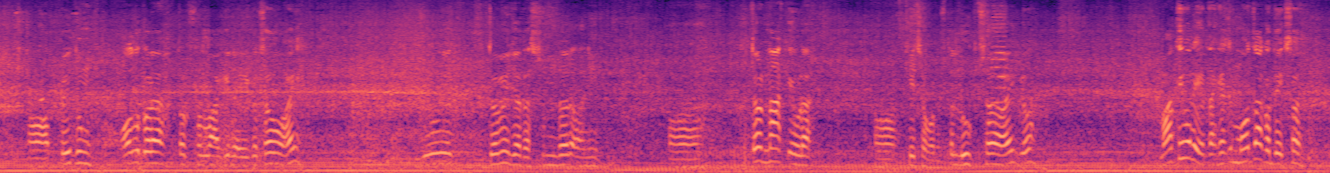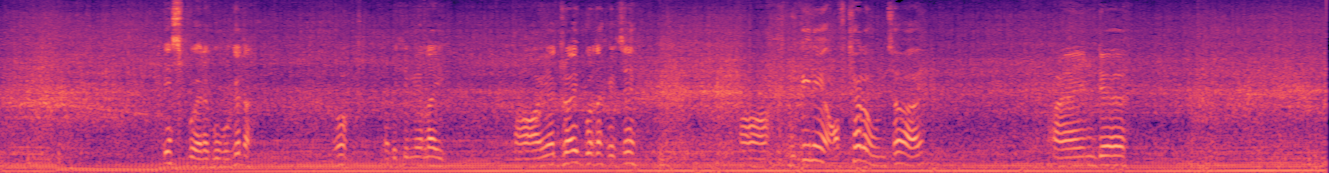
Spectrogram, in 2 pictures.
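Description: Steady low rumble of a motorcycle engine and wind noise while riding, dipping briefly about halfway through. A man's voice, talking or singing, comes and goes over it.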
